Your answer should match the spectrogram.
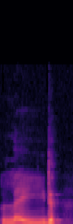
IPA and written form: leɪd (laid)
